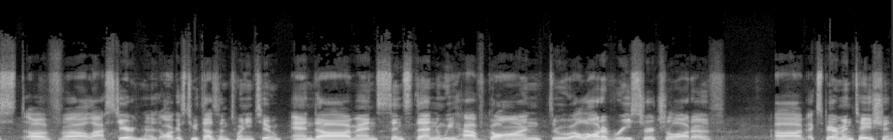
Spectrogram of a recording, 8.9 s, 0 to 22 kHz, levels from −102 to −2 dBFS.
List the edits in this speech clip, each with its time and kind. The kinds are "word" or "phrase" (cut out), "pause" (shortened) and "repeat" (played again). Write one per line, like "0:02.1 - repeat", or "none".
0:02.9 - pause

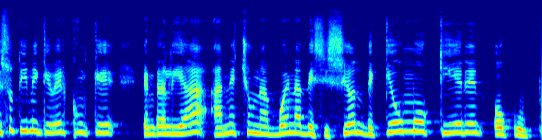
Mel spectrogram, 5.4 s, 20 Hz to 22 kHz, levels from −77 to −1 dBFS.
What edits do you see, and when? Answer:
none

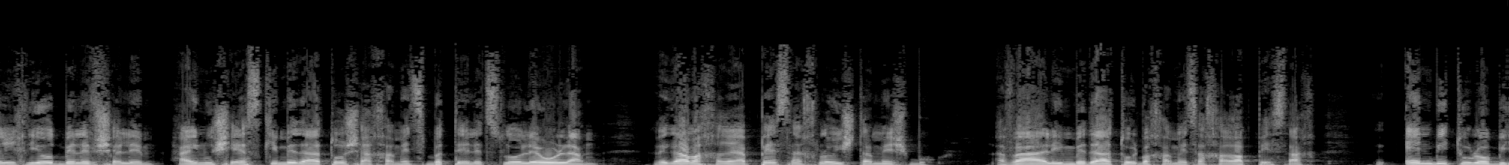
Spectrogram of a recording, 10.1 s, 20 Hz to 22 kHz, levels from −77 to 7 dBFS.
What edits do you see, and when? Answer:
0:01.1 - pause
0:07.6 - word

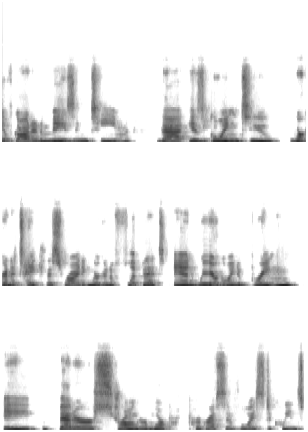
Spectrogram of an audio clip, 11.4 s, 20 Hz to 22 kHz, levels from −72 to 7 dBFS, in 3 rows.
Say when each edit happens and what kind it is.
0:05.9 - pause
0:07.6 - pause

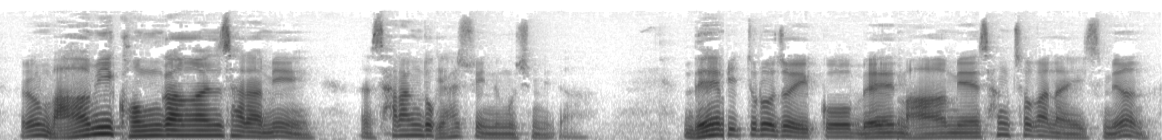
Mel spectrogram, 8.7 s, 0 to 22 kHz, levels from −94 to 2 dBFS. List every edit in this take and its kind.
0:03.3 - word
0:05.4 - word
0:06.7 - word

